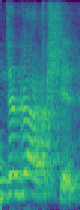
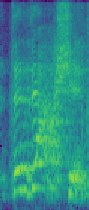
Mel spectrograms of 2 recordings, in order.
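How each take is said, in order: First: "deduction" said as "der-ruction"; mispronounced deduction. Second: Said in the usual way. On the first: Real, not acted. Reviewer trying to fix the word, still garbling "deduction" as "der-ruction". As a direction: swap the d of "deduction" for a slurred r. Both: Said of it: "I mean, deduction".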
